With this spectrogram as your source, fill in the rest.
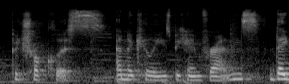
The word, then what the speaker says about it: Patroclus: In the book it says this. This is how you say it. Patroclus.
